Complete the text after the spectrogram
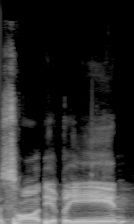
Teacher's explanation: ان کنتم صادقین، صاد اور قاف کو موٹا پڑھنا ہے، اس صاد کو اوپر کھینچیں گے کیونکہ کھڑا زبر ہے · صاد اور قاف کو موٹا پڑھنا ہے، اس صاد کو اوپر کھینچیں گے کیونکہ کھڑا زبر ہے، صادقین۔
